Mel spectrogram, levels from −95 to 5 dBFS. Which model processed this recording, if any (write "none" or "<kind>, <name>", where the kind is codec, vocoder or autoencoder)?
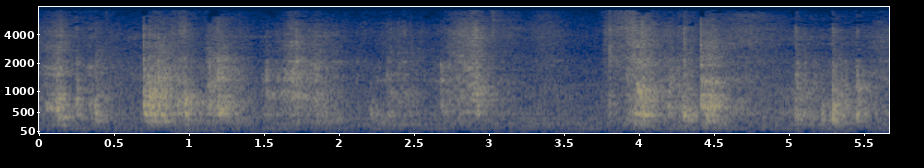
none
